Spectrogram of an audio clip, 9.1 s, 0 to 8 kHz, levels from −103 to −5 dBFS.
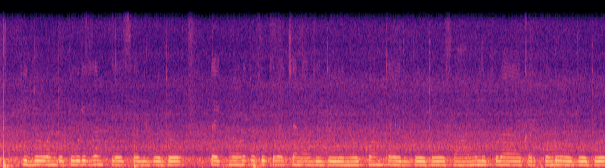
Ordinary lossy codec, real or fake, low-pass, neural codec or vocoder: none; real; 7.2 kHz; none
